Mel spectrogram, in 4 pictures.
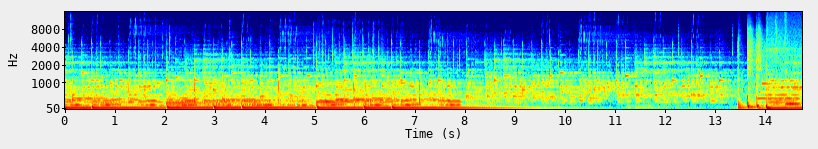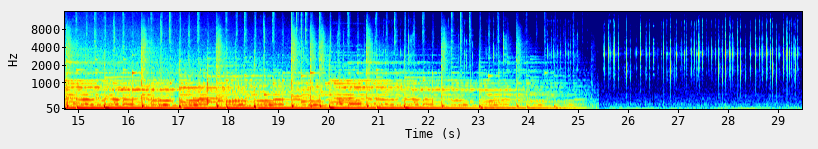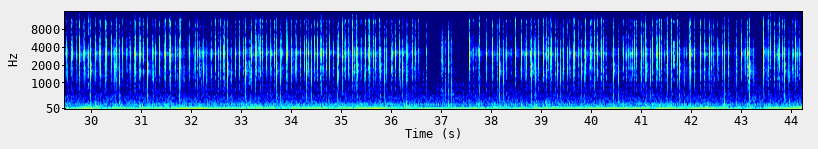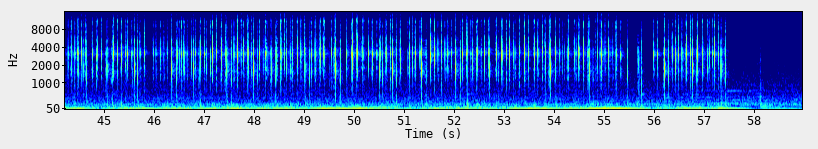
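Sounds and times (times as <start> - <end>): mechanical keyboard typing: 25.4 - 57.5.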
